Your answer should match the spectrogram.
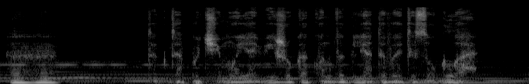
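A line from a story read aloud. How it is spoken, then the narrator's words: Whispered. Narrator (Russian): прошептала она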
